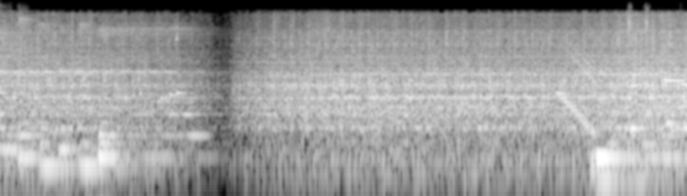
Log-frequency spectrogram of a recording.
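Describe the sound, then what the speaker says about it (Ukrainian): A big truck's heavy engine idles and rumbles steadily, with a brief dip midway before the low droning continues; no talking. "Велика вантажівка може їхати."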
